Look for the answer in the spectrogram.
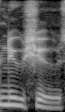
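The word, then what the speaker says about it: Nu Shooz: Now, if you didn't know the exact 80s-ness of New Shoes, you just got to be aware that The name of their band is spelled N-U, then S-H-O-O-Z, for New Shoes.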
